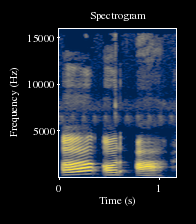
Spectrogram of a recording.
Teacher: इनका उच्चारण हम गले के सबसे निचले भाग से करते हैं यानी कंठ से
